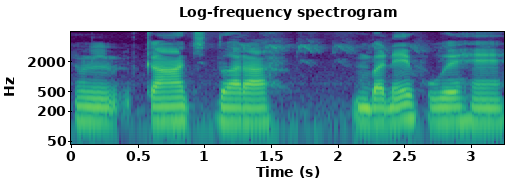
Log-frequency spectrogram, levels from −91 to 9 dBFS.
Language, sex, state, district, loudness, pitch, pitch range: Hindi, male, Haryana, Charkhi Dadri, -17 LUFS, 120 Hz, 115-125 Hz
